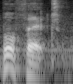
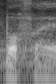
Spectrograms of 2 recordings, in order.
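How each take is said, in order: First: The final t sound is pronounced. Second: The final t sound is silent. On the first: "it's got a T on the end" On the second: "I know it's Buffet"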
